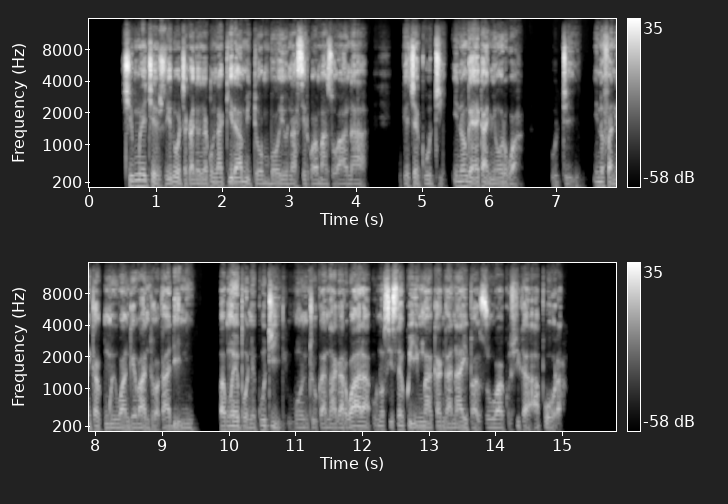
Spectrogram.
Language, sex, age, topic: Ndau, male, 36-49, health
